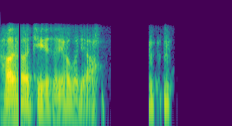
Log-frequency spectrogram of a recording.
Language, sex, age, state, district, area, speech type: Assamese, male, 30-45, Assam, Sonitpur, rural, conversation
